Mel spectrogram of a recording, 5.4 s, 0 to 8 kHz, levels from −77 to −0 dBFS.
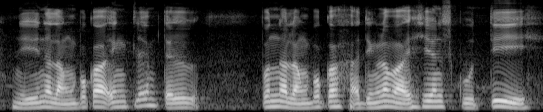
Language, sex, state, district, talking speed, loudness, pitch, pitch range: Mizo, male, Mizoram, Aizawl, 220 wpm, -17 LUFS, 135 Hz, 120-145 Hz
